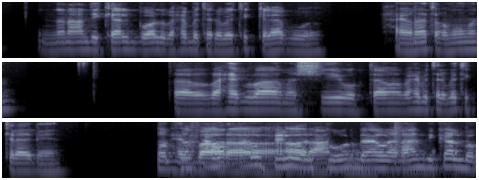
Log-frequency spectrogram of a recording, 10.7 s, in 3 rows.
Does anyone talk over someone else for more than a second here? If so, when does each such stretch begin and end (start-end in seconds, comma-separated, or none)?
8.3-9.9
